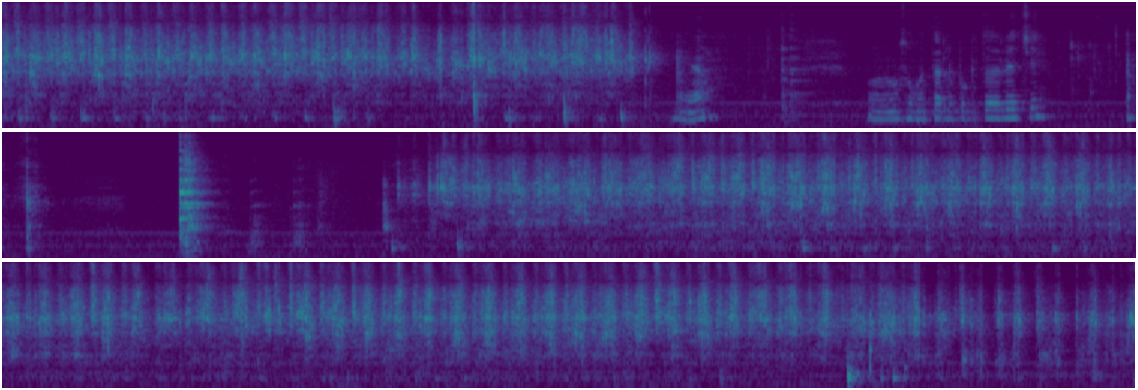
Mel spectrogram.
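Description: Wire whisk beating a thin chocolate custard mixture of cocoa, cornstarch, sugar, egg yolk and milk in a plastic bowl: a fast, steady scraping rattle. It stops about five seconds in, with a sharp click about eleven seconds in, and starts again about thirteen seconds in.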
